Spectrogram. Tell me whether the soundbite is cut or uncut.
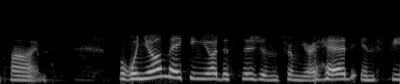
uncut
